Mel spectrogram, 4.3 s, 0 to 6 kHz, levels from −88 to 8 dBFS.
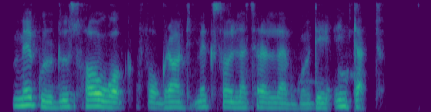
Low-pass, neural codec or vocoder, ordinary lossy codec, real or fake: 5.4 kHz; codec, 24 kHz, 3 kbps, HILCodec; none; fake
